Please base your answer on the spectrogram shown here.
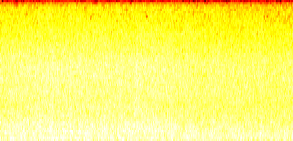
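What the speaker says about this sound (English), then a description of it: "waterfall is just right on that corner" A nearby waterfall gives a steady, broad, loud rushing roar with no breaks, and no one talks over it.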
